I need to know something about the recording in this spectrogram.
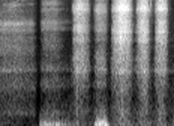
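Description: A deep, clear breath drawn in and let out through cleared airways, with airy rushes of inhale and exhale in quick succession, fairly loud, no talking.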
